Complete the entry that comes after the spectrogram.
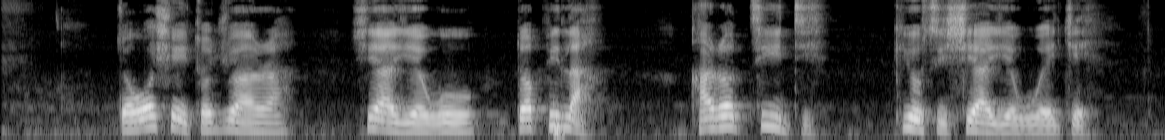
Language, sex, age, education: Yoruba, female, 46-60, tertiary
